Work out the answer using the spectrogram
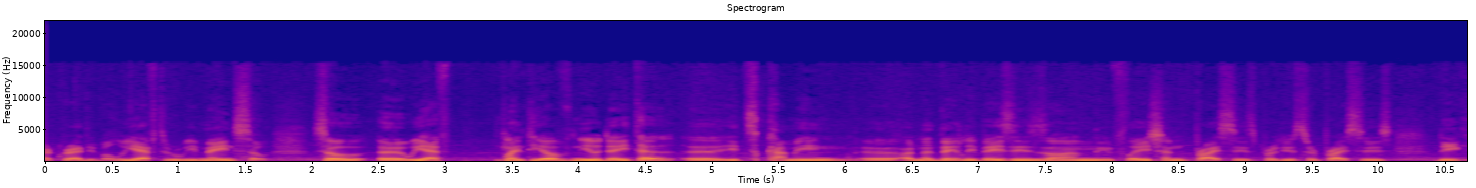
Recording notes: We are live in Davos at the World Economic Forum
